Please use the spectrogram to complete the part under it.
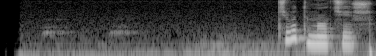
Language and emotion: Russian, neutral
